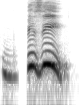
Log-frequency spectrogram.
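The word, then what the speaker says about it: busy: इसमें सोच रहे होंगे कि मैम यूएस वाई है आई की साउंड तो आ नहीं रही तो बेटा यहां पर बी को हम बी की तरह प्रोनाउंस कर रहे हैं इसीलिए ये वर्ड क्या हुआ ये वर्ड हुआ बिजी और याद रखना मैं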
